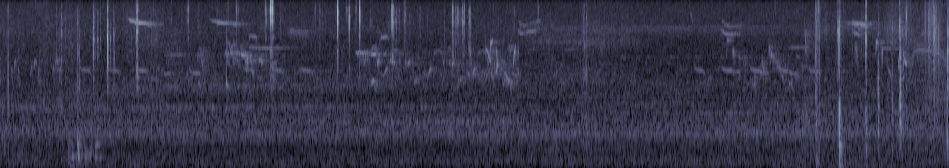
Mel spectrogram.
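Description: Very faint quiet with scattered short, high bird chirps, and a few sharp clicks about eight seconds in.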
